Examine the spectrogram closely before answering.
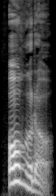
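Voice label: "ogro", Spanish; mekanta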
